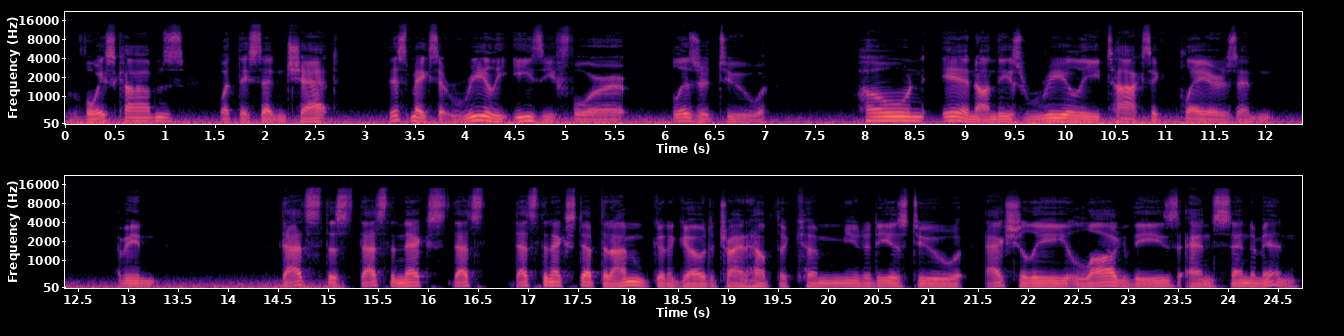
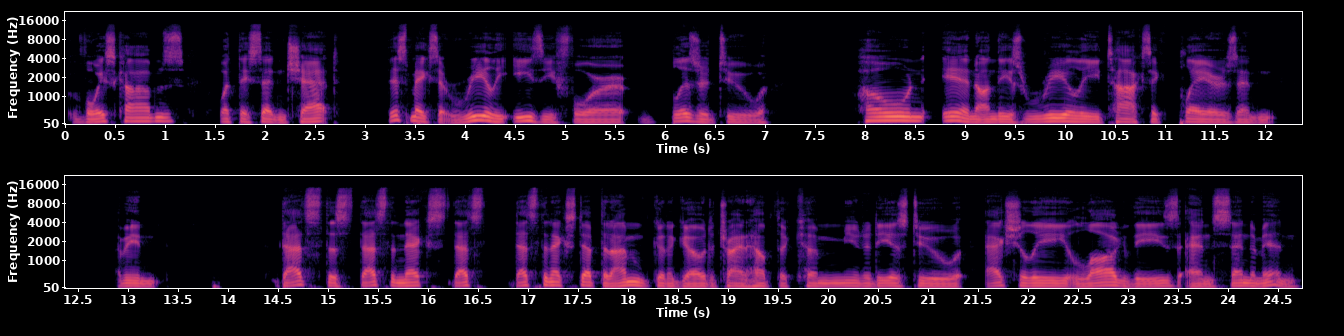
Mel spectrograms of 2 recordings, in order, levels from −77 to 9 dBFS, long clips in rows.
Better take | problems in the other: second | low rumble; faint; until 15 s; 25 dB below the speech

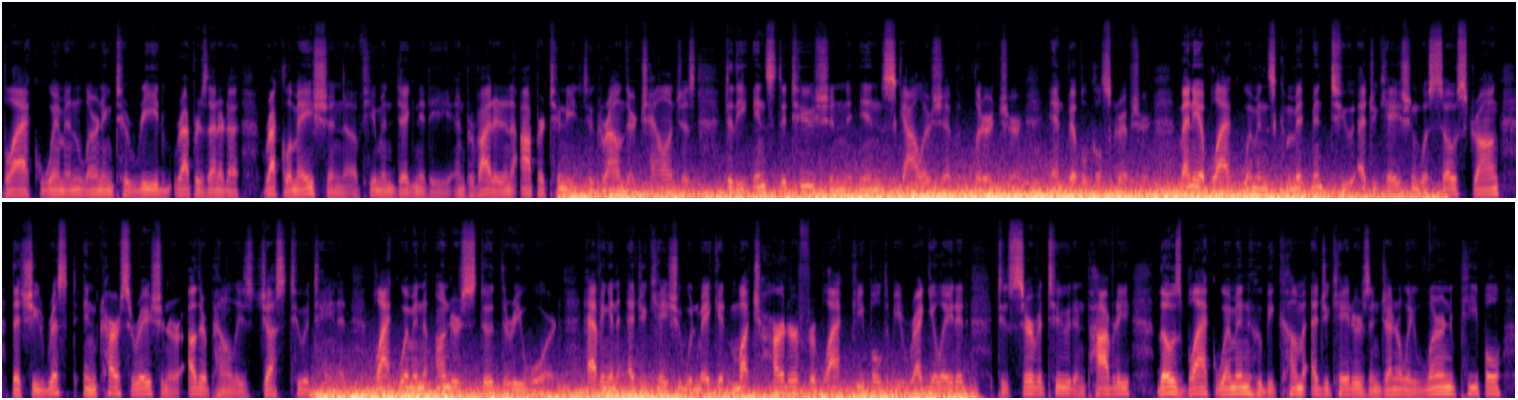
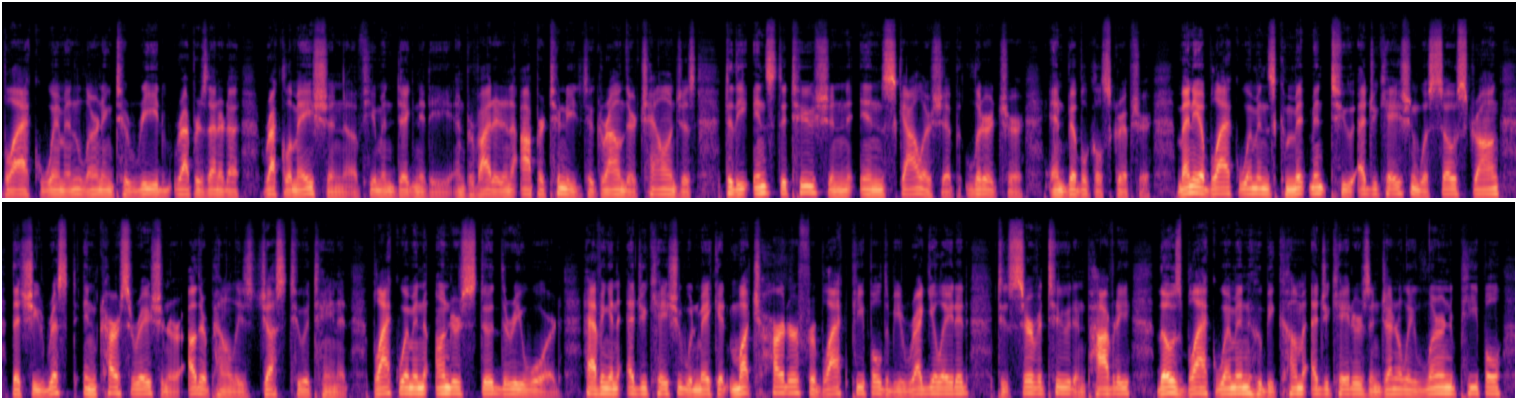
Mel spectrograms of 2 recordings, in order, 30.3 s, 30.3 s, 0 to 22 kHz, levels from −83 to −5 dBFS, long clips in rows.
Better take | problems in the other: second | wind noise on the microphone; heavy; from 5.5 to 14 s and from 18 to 25 s; 5 dB below the speech

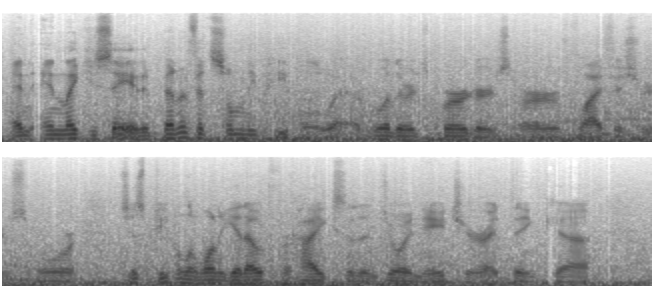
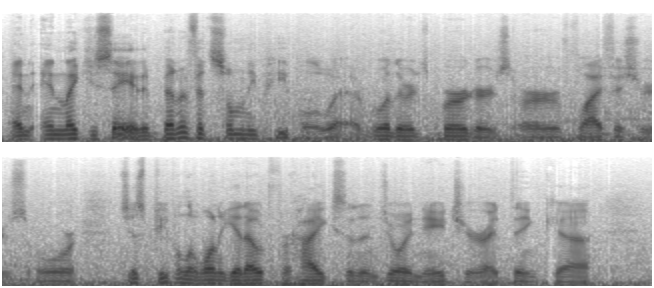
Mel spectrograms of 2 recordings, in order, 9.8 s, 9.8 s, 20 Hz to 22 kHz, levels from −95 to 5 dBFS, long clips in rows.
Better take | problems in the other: second | wind noise on the microphone; heavy; 9 dB below the speech; occasional gusts in the second

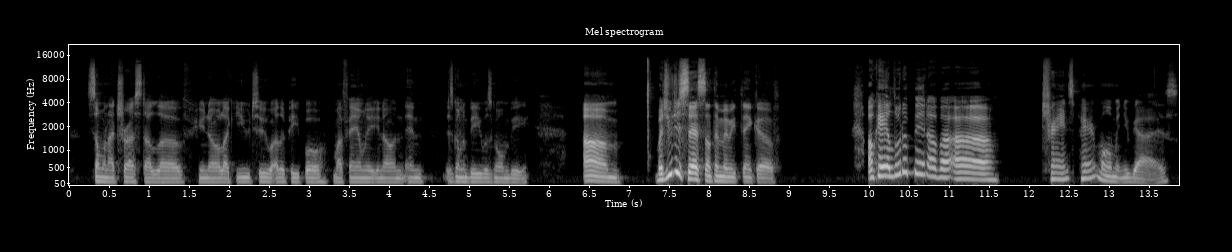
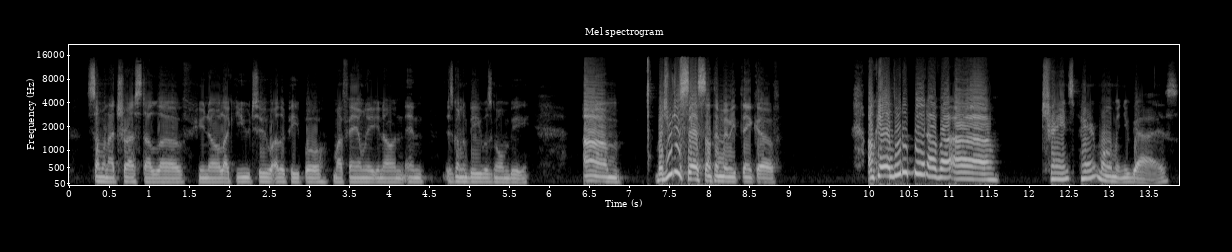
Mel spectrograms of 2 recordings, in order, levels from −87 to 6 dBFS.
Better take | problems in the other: first | distortion; heavy; 9% of the sound clipped

